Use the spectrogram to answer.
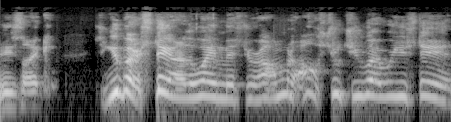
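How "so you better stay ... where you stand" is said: put-on drunk man voice, much higher pitch. Telling a story about a drunk guy who ran into them, imitating a drunk man. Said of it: "this drunk guy strumpled".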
